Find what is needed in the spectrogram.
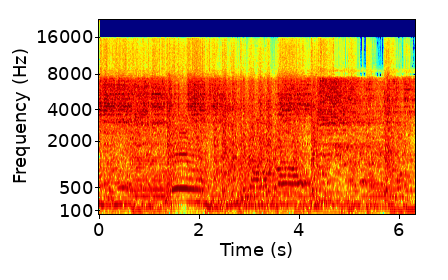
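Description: Live blues-rock band playing: electric guitar over bass and drums, with a note that slides up and back down about two seconds in.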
